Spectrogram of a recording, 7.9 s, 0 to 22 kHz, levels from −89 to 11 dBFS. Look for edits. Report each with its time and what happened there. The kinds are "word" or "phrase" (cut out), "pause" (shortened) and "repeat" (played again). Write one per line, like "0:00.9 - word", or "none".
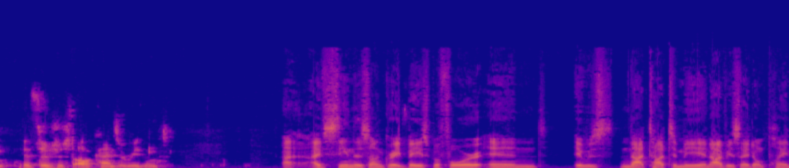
none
